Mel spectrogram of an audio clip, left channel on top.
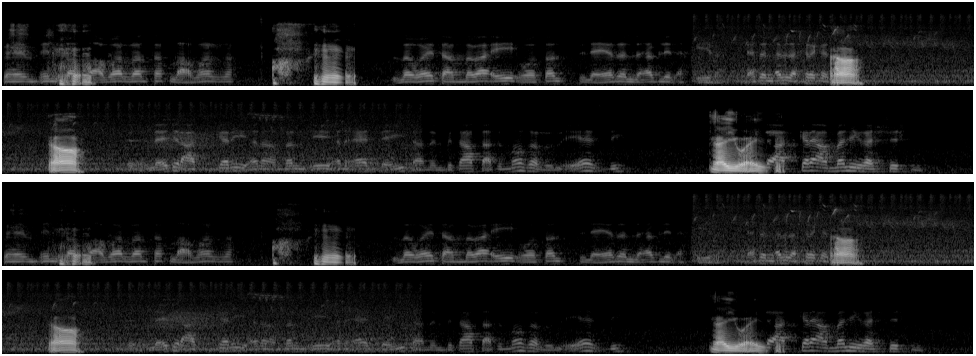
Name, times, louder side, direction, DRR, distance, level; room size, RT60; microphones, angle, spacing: voice 1, 0.0-2.4 3.9-8.5 11.0-16.0 17.4-19.0, left 3 dB, 70° left, 3.6 m, -42 dB
voice 2, 0.6-0.9 2.7-3.5 8.3-8.6 10.2-10.5 16.8-17.4, left 6 dB, 45° left, 0.4 m, -24 dB
sound 1, 6.9-13.9, right 1 dB, 5° right, 2.1 m, -47 dB
head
